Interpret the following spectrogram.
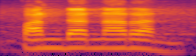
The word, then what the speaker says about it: Pandanaran: Begitu bacanya Kiai. Benar, sahih. Pandanaran.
